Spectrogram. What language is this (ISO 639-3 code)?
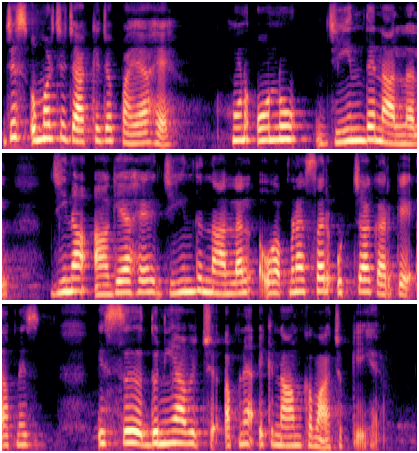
pan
